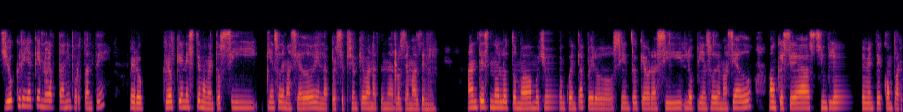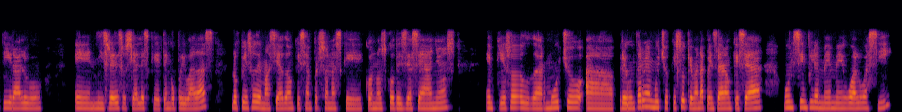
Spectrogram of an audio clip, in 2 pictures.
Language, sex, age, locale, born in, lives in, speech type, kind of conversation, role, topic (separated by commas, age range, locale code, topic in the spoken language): Spanish, female, 20-24, es-MX, Mexico, Mexico, conversation, advice, user, ¿Cómo te impide el miedo al juicio de los demás compartir o poner en práctica tus ideas?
